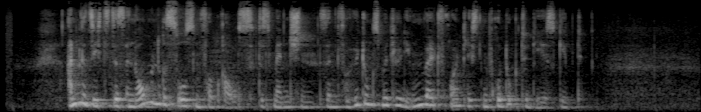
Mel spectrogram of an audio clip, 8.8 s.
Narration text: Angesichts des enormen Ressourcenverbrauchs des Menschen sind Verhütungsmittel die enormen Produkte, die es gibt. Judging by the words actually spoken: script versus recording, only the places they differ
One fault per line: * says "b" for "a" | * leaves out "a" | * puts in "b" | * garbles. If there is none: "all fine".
* says "umweltfreundlichsten" for "enormen"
